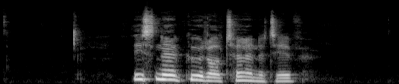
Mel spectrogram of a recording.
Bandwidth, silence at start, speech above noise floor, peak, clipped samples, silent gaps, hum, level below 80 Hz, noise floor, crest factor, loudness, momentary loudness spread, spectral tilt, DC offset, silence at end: 14 kHz; 0.75 s; 50 dB; 0 dBFS; under 0.1%; none; none; -58 dBFS; -64 dBFS; 18 dB; -14 LUFS; 22 LU; -4.5 dB/octave; under 0.1%; 1.05 s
